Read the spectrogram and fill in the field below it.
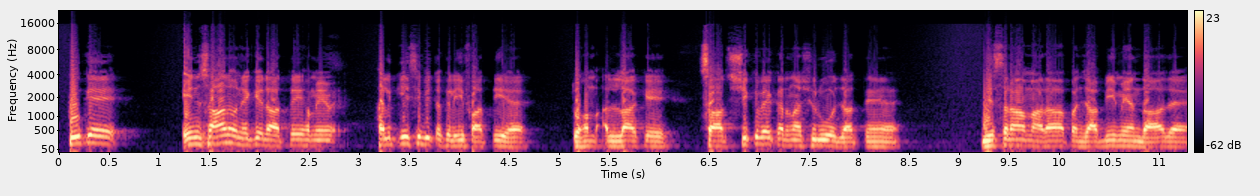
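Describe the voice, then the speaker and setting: A man's voice: medium pitch, a little mellow. A man from Pakistan, preaching a sermon that summarizes the Quran, explaining patiently and repeating key phrases. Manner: explanatory, repetitive phrasing, recites Arabic verses. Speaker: Islamic preacher.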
